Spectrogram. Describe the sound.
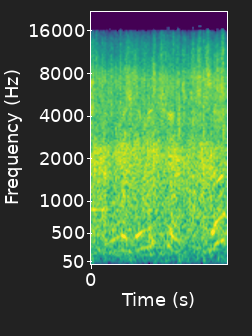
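Steady audience applause as a Siberian herbal doll is presented as a gift to a museum, a dense crackle of many hands clapping at once, loud and even throughout with a faint murmur of voices mixed in.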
